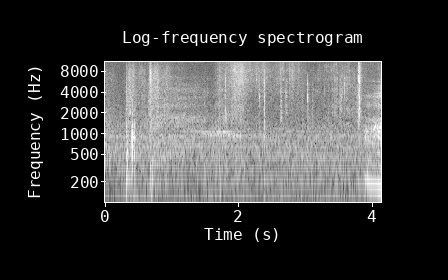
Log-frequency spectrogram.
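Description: Footsteps crunch in snow.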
